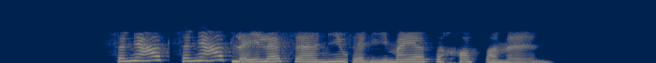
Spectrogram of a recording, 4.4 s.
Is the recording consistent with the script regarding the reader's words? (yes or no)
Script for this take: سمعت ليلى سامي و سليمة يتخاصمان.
no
